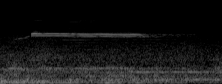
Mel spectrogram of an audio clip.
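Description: Referee's whistle blowing once for kick-off, a single steady high note lasting about a second, over the low, even noise of a stadium crowd.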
